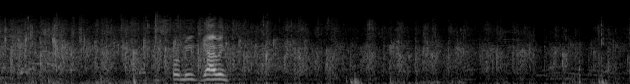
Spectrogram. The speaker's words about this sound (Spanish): Alguien que le dé un aplauso fuerte a Jesús.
